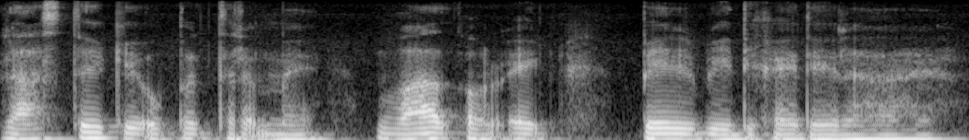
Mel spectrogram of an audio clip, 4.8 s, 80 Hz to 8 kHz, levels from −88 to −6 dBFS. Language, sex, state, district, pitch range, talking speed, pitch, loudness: Hindi, male, Arunachal Pradesh, Lower Dibang Valley, 100-110 Hz, 160 wpm, 105 Hz, -18 LUFS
